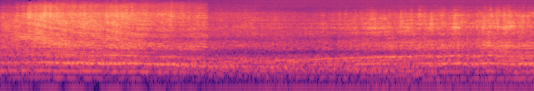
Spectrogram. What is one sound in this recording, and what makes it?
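Race car engines roar loudly as cars speed past.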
